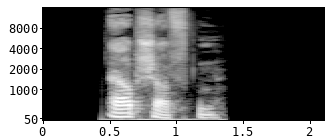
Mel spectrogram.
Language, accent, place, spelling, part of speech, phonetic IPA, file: German, Germany, Berlin, Erbschaften, noun, [ˈɛʁpʃaftn̩], De-Erbschaften.ogg
- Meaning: plural of Erbschaft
